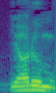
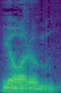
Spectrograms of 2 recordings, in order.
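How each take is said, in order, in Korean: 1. 첫 모음이 짧아요. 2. 첫 모음이 약간 길어요.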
